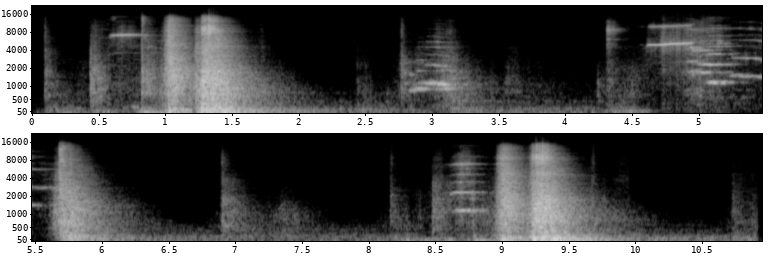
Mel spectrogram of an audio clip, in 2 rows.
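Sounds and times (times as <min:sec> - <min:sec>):
distant squeaky metal locker door: 0:00.5 - 0:01.8, 0:02.8 - 0:03.6, 0:04.3 - 0:06.3, 0:08.4 - 0:10.7.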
